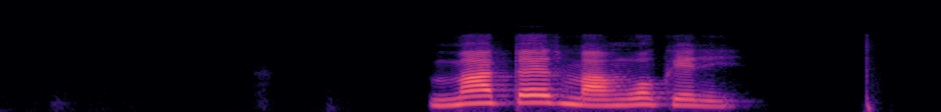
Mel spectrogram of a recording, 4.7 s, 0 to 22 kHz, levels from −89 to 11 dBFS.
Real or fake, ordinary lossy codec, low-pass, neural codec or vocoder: fake; Opus, 24 kbps; 7.2 kHz; codec, 16 kHz, 0.5 kbps, FunCodec, trained on Chinese and English, 25 frames a second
